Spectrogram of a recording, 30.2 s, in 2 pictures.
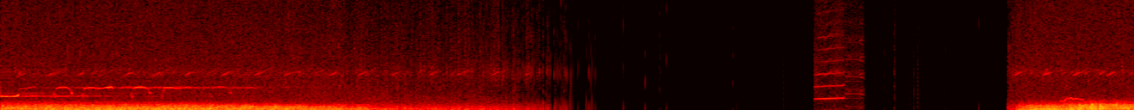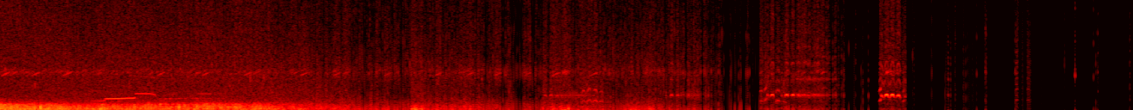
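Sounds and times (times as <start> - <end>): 
thunder: 0.0 - 7.0, 13.5 - 21.7.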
